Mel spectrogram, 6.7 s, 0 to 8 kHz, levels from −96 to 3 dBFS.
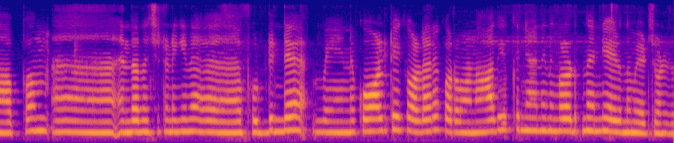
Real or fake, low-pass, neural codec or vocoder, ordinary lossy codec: real; 7.2 kHz; none; none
